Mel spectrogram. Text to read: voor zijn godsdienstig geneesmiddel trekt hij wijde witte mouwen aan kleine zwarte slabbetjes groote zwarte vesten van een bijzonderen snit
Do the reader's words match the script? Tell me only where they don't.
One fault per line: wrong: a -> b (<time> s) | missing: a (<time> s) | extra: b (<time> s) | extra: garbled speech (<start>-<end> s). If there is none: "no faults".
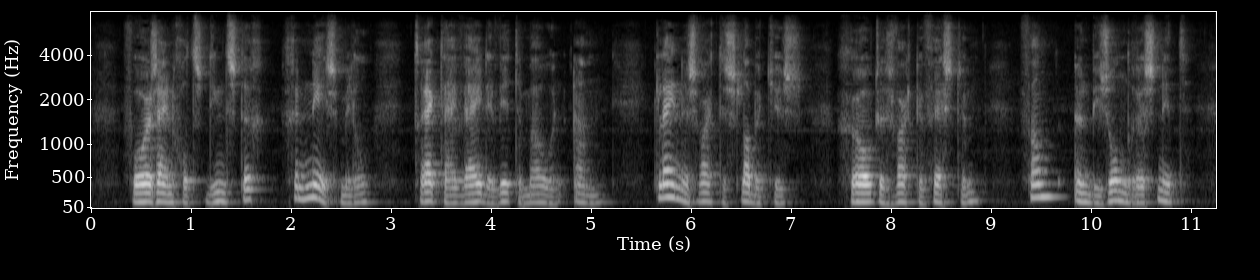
no faults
